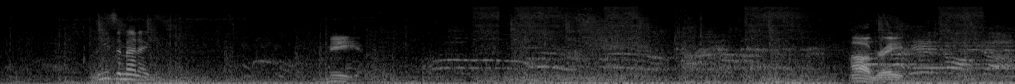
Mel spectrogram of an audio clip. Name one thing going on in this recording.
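A flamethrower roars in bursts.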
